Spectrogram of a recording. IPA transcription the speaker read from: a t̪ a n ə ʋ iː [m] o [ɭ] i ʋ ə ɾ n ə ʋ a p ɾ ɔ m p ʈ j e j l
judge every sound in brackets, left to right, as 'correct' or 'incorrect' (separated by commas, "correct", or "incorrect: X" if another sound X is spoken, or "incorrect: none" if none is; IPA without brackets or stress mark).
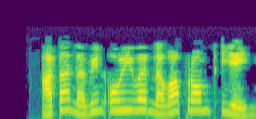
incorrect: n, correct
